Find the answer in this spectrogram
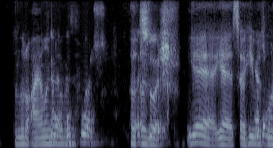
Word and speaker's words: Açores: and he was one of the founders of Azores. How do you say that island? The little island over there. Açores.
